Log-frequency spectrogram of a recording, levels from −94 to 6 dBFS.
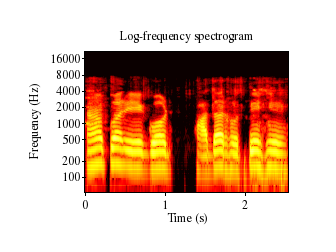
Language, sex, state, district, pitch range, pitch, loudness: Hindi, male, Bihar, Lakhisarai, 145-160 Hz, 150 Hz, -16 LUFS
